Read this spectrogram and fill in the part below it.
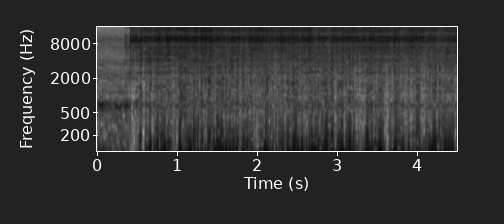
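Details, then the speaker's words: Old Miller-Matic 251 MIG welder at 21 volts and 366, welding pipe fittings: a steady, even frying crackle without pops or sputter gaps, a properly set weld running smoothly; normal MIG welding arc. "21 volts, 366 on the old Miller-Matic 251. Happy burning, fellas."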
